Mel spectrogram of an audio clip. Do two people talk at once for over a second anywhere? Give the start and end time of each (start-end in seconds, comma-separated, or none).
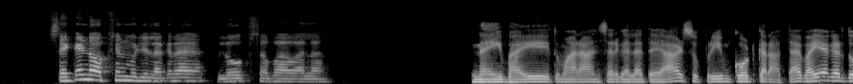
none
